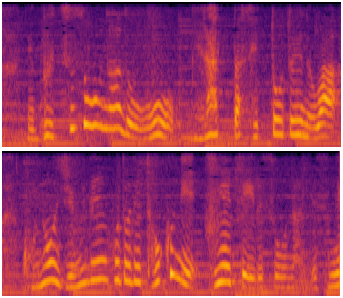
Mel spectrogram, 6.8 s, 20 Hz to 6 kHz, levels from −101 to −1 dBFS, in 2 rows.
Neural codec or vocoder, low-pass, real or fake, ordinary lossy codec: none; 5.4 kHz; real; none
